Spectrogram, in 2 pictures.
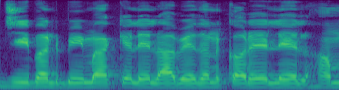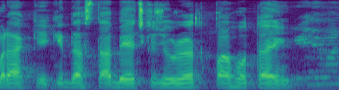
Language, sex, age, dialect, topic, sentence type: Magahi, male, 18-24, Western, banking, question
